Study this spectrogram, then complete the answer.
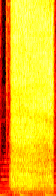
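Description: A Canfly hammer drill runs in a short burst, a loud buzzing whine with a rapid hammering rattle that starts abruptly and cuts off after about a second, heard close with no talk.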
